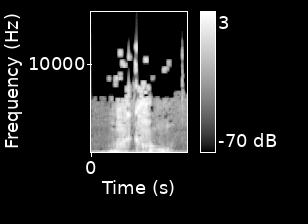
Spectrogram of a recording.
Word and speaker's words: Macron: 佢个法文名系咁发音嘅，我之前上网听叫 Emmanuel Macron，所以正台湾嘅翻译就比较正常，叫马克红。因为咧佢唔系读龙嘅，佢因为 R 音嘅发空嘅音噶嘛，所以叫马空，所以呢个马克红会好啲咯。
